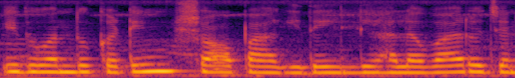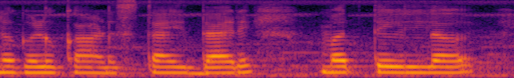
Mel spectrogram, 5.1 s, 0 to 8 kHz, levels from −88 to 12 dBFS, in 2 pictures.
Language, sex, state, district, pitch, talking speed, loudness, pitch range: Kannada, female, Karnataka, Bidar, 230 Hz, 140 wpm, -13 LUFS, 220-245 Hz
